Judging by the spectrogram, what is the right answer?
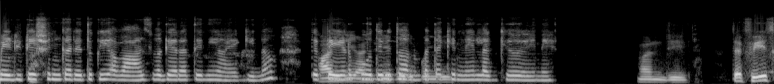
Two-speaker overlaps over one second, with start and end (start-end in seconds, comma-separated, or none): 3.2-4.5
